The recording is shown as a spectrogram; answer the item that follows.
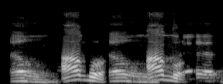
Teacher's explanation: বয়নের মাখরাজ কোথায়? আদনাল হালক, গলার শেষে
